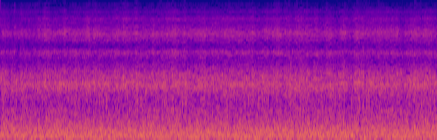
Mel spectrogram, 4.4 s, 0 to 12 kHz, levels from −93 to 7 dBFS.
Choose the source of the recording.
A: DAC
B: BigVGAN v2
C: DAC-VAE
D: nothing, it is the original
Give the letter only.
C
